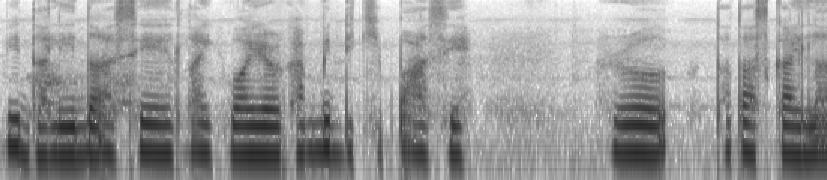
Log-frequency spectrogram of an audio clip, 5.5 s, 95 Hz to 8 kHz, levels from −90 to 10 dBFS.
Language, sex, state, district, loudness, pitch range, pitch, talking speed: Nagamese, female, Nagaland, Kohima, -16 LUFS, 185-195 Hz, 190 Hz, 150 wpm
